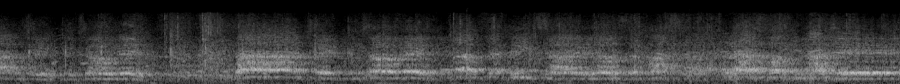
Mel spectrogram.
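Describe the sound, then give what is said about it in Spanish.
A large crowd of football fans sings a rhythmic chant together, loud and sustained, with repeating melodic phrases rising and falling over steady crowd noise. “Pero bueno, oye, tenemos nuevo, nuevo hit del verano.”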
